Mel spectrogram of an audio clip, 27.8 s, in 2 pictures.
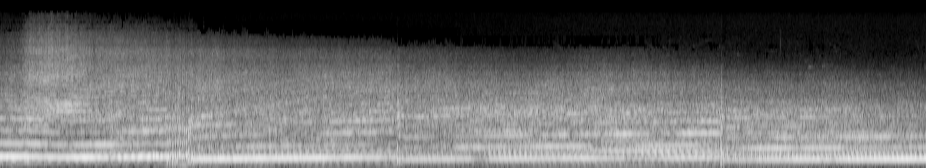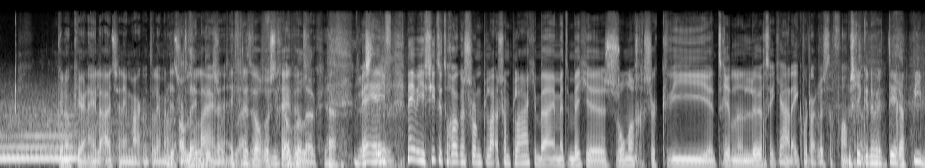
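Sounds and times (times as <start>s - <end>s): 
Lamborghini Huracan GT3 race car engine: 0.0s - 20.0s
speech: 15.0s - 27.7s
laughter: 16.2s - 20.0s, 26.2s - 27.7s.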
